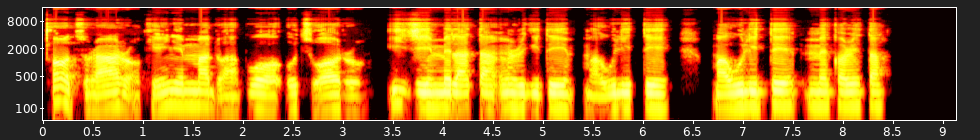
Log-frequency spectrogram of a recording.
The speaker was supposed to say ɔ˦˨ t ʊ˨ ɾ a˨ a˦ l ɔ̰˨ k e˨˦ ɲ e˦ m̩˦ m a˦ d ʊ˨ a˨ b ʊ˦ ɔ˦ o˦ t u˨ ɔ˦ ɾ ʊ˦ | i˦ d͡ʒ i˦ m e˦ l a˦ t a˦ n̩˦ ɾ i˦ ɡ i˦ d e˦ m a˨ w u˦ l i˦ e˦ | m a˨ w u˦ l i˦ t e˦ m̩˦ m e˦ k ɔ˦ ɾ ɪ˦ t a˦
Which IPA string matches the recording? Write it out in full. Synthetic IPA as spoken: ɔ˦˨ t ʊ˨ ɾ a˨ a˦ ɾ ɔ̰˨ k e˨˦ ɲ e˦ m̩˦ m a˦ d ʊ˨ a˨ b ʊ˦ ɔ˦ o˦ t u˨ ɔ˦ ɾ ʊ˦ | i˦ d͡ʒ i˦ m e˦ l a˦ t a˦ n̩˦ ɾ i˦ ɡ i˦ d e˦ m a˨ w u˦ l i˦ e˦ | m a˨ w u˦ l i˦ t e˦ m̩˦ m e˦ k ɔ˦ ɾ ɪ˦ t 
